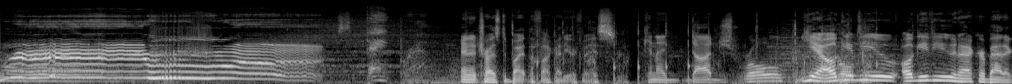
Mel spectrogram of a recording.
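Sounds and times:
person imitating a Wookiee's moaning roar: 0.0 - 3.4
speech: 4.6 - 10.1.

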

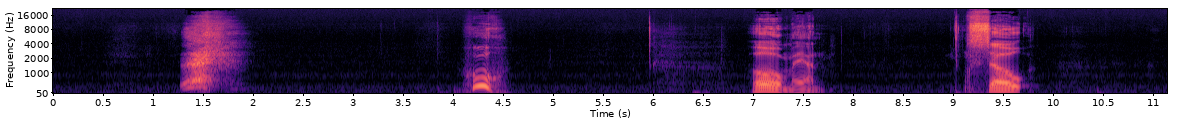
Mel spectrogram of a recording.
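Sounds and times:
person sneezing: 1.3 - 1.9
speech: 4.2 - 4.6, 7.0 - 7.8, 9.1 - 9.8.

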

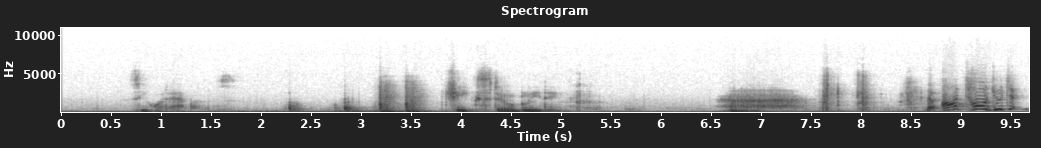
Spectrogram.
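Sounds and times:
low steady hum: 0.0 - 9.6
speech: 0.8 - 2.9, 3.9 - 5.2, 8.6 - 9.6
knocking on a door: 2.2 - 3.8.

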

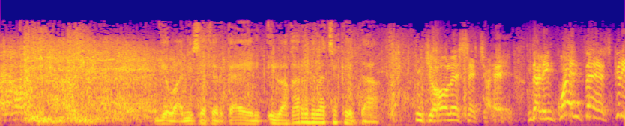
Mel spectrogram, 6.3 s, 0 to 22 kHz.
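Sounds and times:
man firing a shotgun: 0.2 - 1.6
speech: 1.6 - 6.2.

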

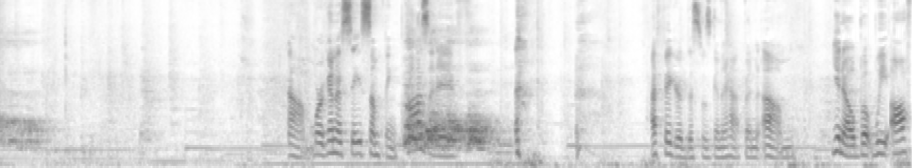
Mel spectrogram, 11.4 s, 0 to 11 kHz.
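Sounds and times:
dog barking and whining: 0.0 - 0.8, 5.0 - 6.5
speech: 3.6 - 6.6, 8.2 - 11.3.

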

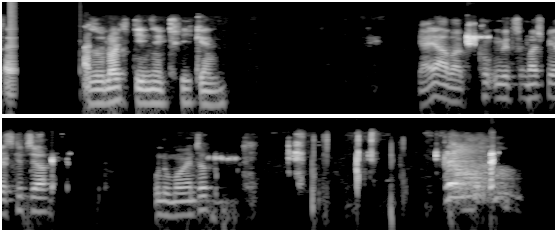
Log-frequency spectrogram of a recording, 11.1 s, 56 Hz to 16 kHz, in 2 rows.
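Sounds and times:
speech: 0.0 - 0.2, 0.8 - 2.3, 4.2 - 6.3, 7.0 - 8.8, 10.0 - 10.7
loud sneeze: 9.9 - 10.8.

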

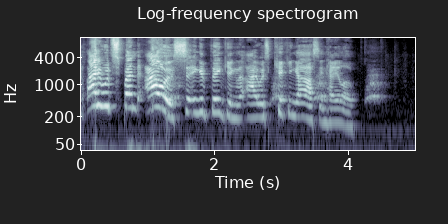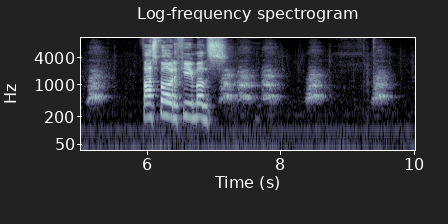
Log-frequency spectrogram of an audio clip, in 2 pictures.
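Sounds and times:
speech: 0.1 - 4.2, 6.0 - 7.3
dog barking: 2.8 - 5.6, 7.1 - 8.8, 9.4 - 9.9.

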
